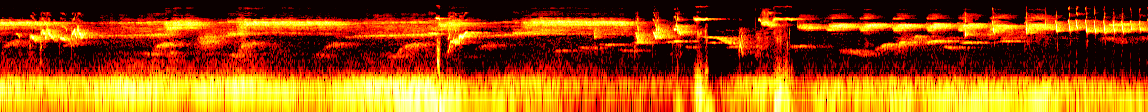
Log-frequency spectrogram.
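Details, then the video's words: Chestnut-tailed starling song used to lure birds: continuous high scratchy warbling over a faint low hum, with slurred whistles, then rhythmic pulsing phrases repeated quickly toward the end. "Ternyata ini Pancingan Jalak RIO RIO"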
